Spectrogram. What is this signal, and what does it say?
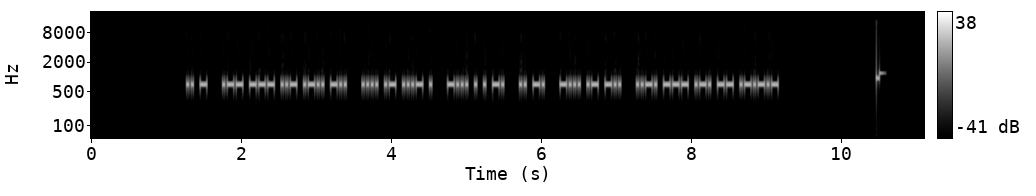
Morse code, heard as a keyed tone, about 40 wpm, 700 Hz. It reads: IT WOULD HAVE BEEN IN BAD FORM.
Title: Sentences from Top 1000 Words - Review Part 1 - 40wpm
